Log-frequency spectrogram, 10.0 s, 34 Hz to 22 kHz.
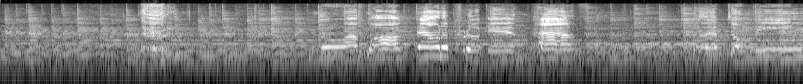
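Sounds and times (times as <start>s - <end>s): guitars strumming and picking: 0.0s - 10.0s.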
